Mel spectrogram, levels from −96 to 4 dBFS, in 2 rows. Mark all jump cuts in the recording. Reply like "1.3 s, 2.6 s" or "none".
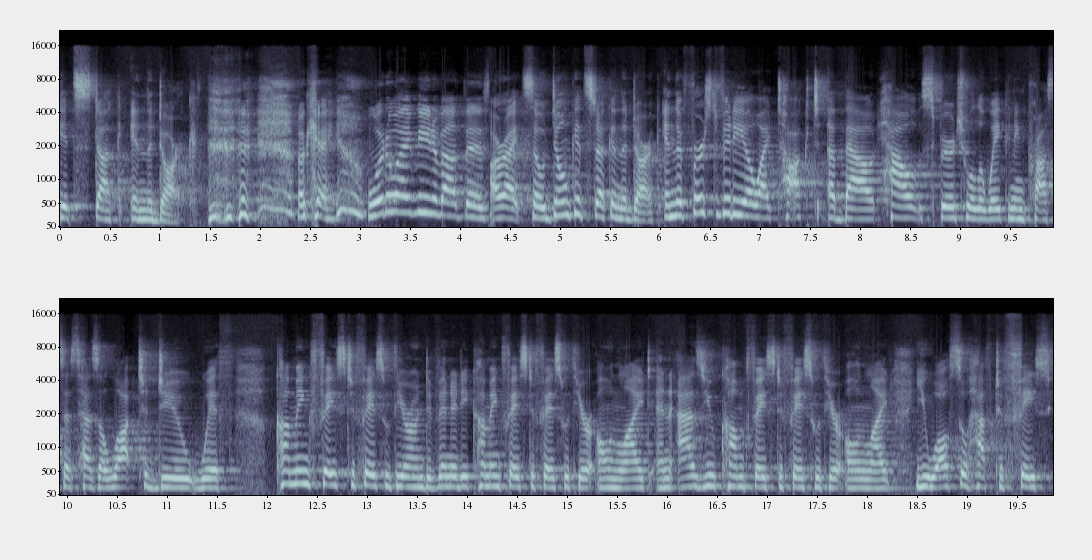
4.3 s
